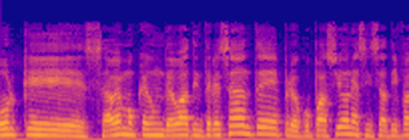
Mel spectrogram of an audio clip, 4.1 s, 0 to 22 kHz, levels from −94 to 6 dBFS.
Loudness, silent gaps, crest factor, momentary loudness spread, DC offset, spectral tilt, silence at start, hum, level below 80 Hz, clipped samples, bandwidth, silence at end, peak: -19 LUFS; none; 14 dB; 4 LU; 2%; -6.5 dB/octave; 0 s; none; -54 dBFS; under 0.1%; 11.5 kHz; 0 s; -4 dBFS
